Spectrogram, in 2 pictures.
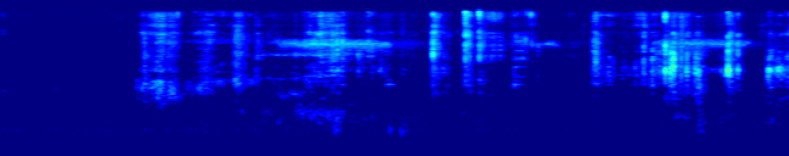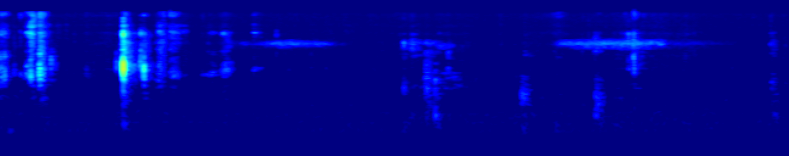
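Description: A cleaver cutting a banana pepper on a wooden chopping board: crisp cuts through the pepper's flesh, scrapes of the blade working out the seeds and knocks of the blade on the board at irregular intervals, with one sharper knock about seven seconds in.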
